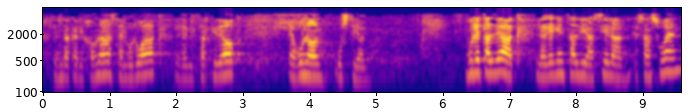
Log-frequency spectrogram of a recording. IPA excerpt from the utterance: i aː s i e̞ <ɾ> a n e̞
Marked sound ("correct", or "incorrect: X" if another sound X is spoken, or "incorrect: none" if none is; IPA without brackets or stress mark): correct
